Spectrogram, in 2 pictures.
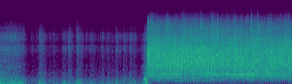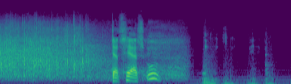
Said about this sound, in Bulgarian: Аплодисментите от ХДС можеха да бъдат по-слаби, отколкото са днес.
